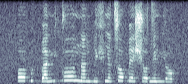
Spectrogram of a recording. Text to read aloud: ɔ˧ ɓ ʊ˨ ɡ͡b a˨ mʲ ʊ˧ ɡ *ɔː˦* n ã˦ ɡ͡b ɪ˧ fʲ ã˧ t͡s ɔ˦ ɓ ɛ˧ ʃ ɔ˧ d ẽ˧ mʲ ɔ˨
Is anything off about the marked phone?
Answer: no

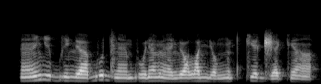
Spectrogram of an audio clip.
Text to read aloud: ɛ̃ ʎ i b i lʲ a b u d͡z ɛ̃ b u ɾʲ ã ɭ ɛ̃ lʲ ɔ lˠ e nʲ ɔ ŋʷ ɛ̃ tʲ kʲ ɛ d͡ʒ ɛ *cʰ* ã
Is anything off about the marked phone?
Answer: yes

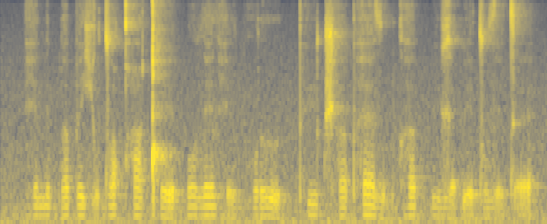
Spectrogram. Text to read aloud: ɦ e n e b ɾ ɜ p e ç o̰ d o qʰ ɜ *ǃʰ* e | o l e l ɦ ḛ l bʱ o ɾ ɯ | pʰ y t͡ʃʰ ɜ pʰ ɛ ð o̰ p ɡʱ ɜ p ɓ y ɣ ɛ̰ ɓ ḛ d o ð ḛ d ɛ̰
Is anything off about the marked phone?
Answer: no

